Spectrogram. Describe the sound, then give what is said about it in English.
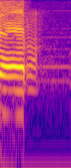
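A pure sine wave power inverter gives off a steady electrical hum with a rich harmonic buzz. The hum is loud at first, then drops to a softer, level drone after a brief shift. “that pure sine wave inverter on now, and seems to be working beautifully.”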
